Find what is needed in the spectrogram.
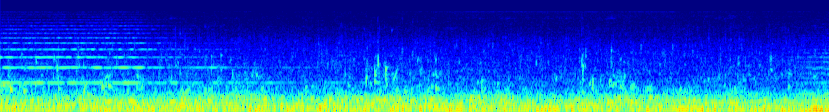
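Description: Low underwater rumble with faint gurgles, as a held chord of soundtrack music fades out in the first second.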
